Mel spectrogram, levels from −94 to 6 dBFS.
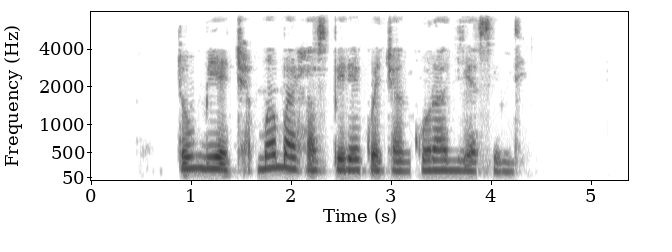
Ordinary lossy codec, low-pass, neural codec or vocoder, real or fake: AAC, 48 kbps; 7.2 kHz; none; real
